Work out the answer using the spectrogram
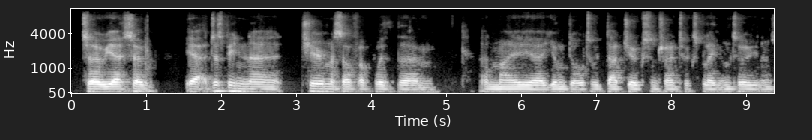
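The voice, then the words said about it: Sick, under-the-weather voice. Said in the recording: “you can probably hear it in my voice. I've been sneezing a bit and a bit under the weather.”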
